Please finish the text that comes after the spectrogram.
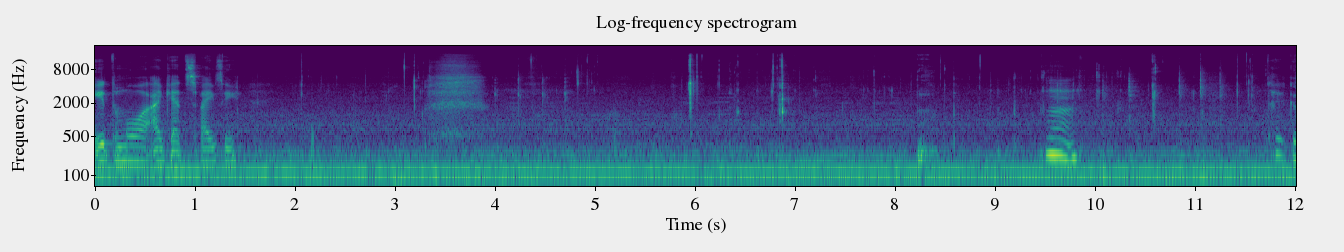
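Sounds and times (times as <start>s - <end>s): low hum: 0.0s - 12.0s
person chewing: 2.0s - 3.4s, 4.2s - 11.7s.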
